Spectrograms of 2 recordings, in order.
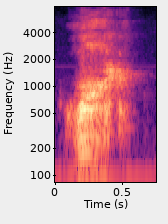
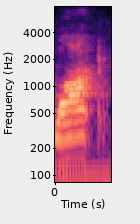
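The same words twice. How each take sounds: First: It is said with a Scottish pronunciation. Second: It is said with a non-Scottish pronunciation. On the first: The speaker calls it right. "They pronounce it Loch" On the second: The speaker calls it wrong. "It's not Loch"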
